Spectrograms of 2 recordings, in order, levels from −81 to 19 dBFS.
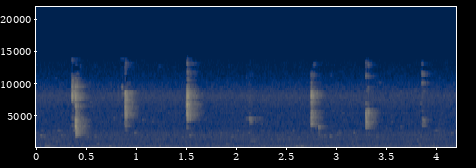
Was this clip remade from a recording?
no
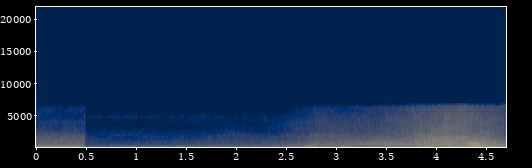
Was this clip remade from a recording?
yes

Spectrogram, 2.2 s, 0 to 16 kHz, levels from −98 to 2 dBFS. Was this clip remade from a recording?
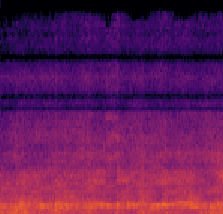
yes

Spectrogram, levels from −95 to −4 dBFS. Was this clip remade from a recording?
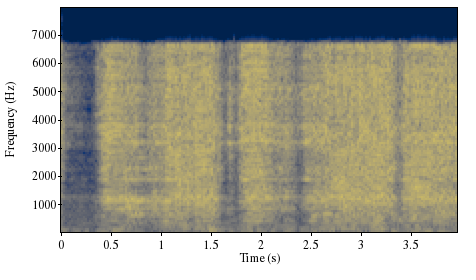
yes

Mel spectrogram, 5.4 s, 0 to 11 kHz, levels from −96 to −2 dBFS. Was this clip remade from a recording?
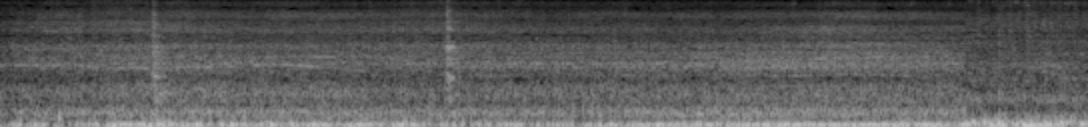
no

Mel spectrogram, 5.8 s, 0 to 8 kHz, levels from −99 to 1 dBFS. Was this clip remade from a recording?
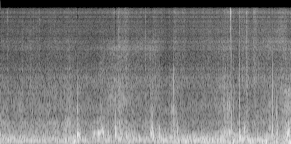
yes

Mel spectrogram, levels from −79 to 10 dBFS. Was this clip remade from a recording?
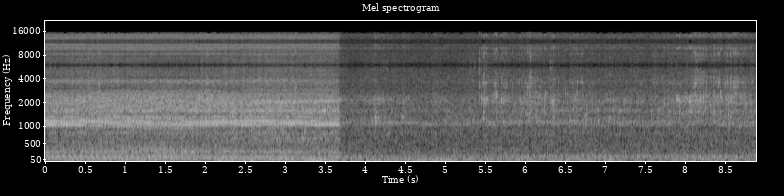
no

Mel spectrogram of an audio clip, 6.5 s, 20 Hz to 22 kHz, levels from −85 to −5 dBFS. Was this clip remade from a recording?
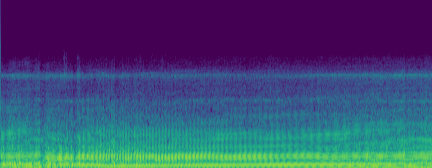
no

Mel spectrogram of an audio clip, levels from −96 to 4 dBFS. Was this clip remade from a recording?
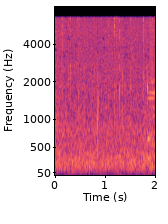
no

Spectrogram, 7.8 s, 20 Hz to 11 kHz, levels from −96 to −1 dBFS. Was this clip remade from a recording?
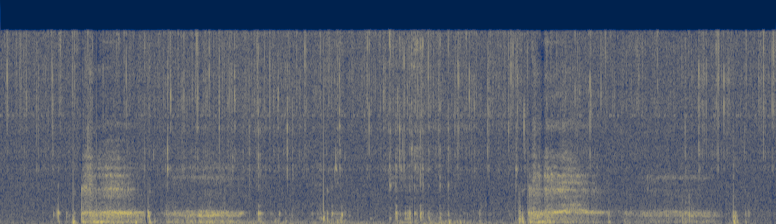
no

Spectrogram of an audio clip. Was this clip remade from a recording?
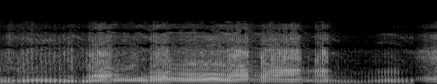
no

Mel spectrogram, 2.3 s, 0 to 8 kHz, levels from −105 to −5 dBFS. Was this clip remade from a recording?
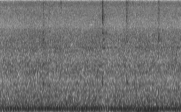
no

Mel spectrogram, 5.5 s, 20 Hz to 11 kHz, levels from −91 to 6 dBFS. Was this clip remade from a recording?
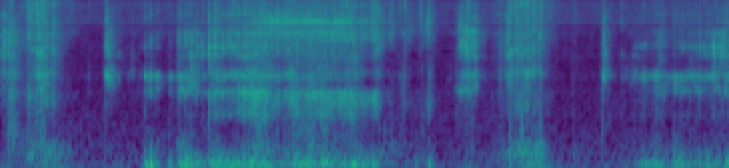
yes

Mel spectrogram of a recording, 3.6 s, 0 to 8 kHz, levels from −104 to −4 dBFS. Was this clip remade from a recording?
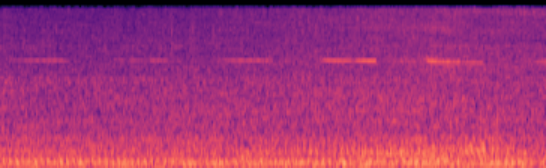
no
